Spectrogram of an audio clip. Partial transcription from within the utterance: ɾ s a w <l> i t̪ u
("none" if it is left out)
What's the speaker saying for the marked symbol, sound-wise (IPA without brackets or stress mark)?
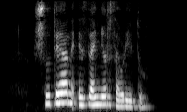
ɾ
